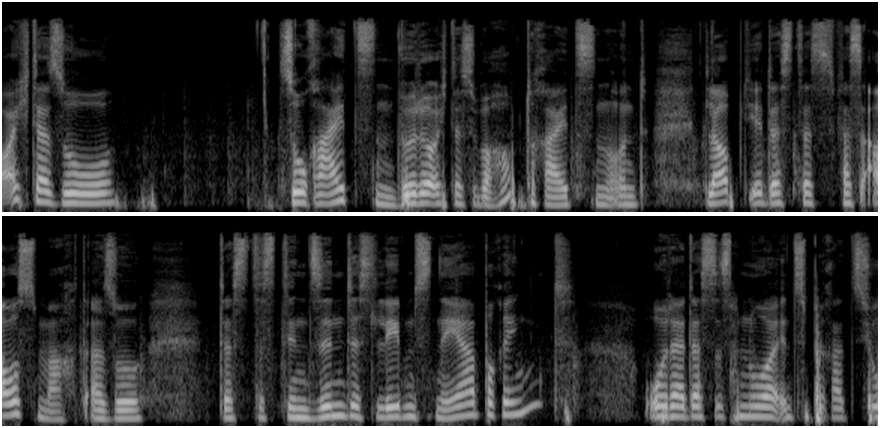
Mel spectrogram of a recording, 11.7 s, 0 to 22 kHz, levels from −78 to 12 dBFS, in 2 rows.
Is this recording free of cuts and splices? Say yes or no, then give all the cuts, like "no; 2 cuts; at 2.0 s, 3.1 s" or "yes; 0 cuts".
no; 1 cut; at 10.7 s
